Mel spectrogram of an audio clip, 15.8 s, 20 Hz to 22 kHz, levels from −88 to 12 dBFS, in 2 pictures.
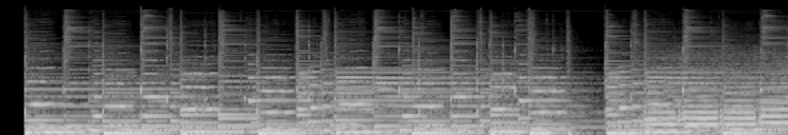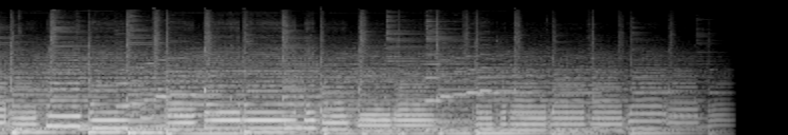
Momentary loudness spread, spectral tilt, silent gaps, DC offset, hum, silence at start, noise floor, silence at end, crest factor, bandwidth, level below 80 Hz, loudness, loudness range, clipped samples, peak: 9 LU; -8 dB/octave; none; under 0.1%; none; 0.25 s; -32 dBFS; 0.7 s; 10 dB; 12 kHz; -22 dBFS; -11 LUFS; 5 LU; under 0.1%; 0 dBFS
